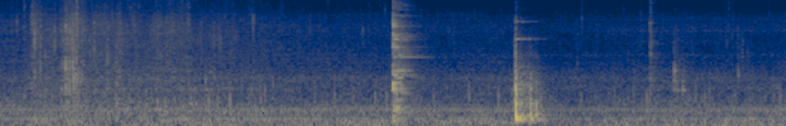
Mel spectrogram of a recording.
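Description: Chopped Swiss chard being tipped into a stainless-steel pot of boiling water, with two sharp clinks of something knocking against the pot, about two and a half and three and a half seconds in, the second one louder. A steady low hum runs underneath.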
